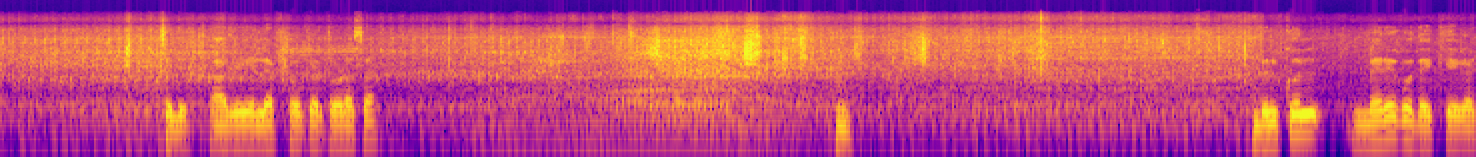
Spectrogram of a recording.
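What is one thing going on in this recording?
A scooter engine hums and grows louder as it approaches.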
